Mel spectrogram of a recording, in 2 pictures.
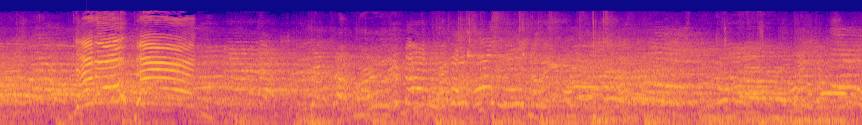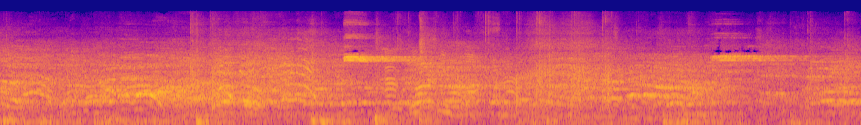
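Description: Spectators talk and cheer in an echoing gym.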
